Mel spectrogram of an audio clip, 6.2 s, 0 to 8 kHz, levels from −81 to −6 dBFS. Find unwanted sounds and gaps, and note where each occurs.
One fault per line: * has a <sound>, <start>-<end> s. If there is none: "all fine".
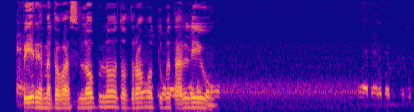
all fine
